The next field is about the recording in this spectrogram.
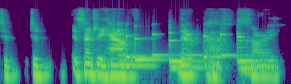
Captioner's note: phone ringing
